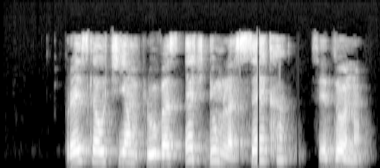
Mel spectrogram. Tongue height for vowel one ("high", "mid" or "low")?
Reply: mid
